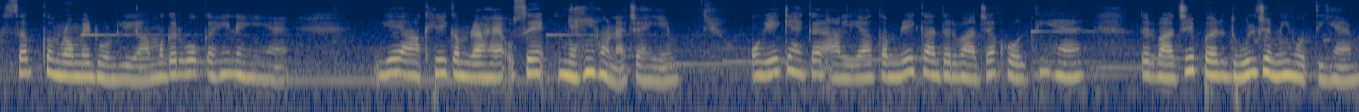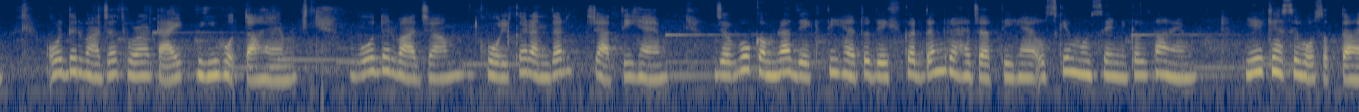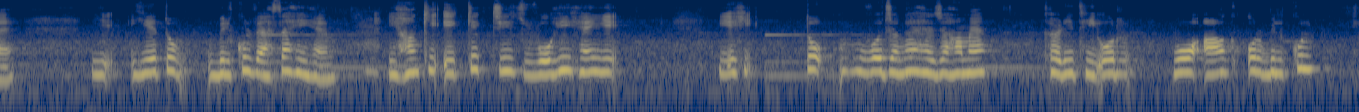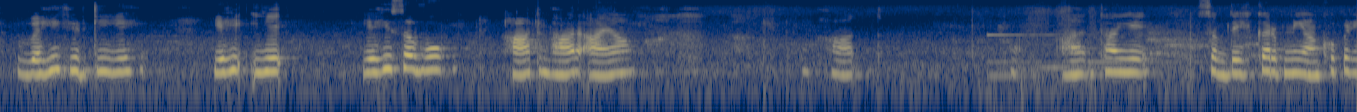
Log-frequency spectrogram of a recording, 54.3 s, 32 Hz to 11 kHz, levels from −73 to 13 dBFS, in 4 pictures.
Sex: female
